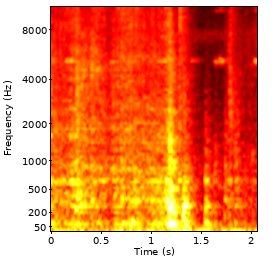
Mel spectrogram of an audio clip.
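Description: A cardboard box being handled and opened by hand: scraping and rustling of cardboard, with a sharper knock about a second in.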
